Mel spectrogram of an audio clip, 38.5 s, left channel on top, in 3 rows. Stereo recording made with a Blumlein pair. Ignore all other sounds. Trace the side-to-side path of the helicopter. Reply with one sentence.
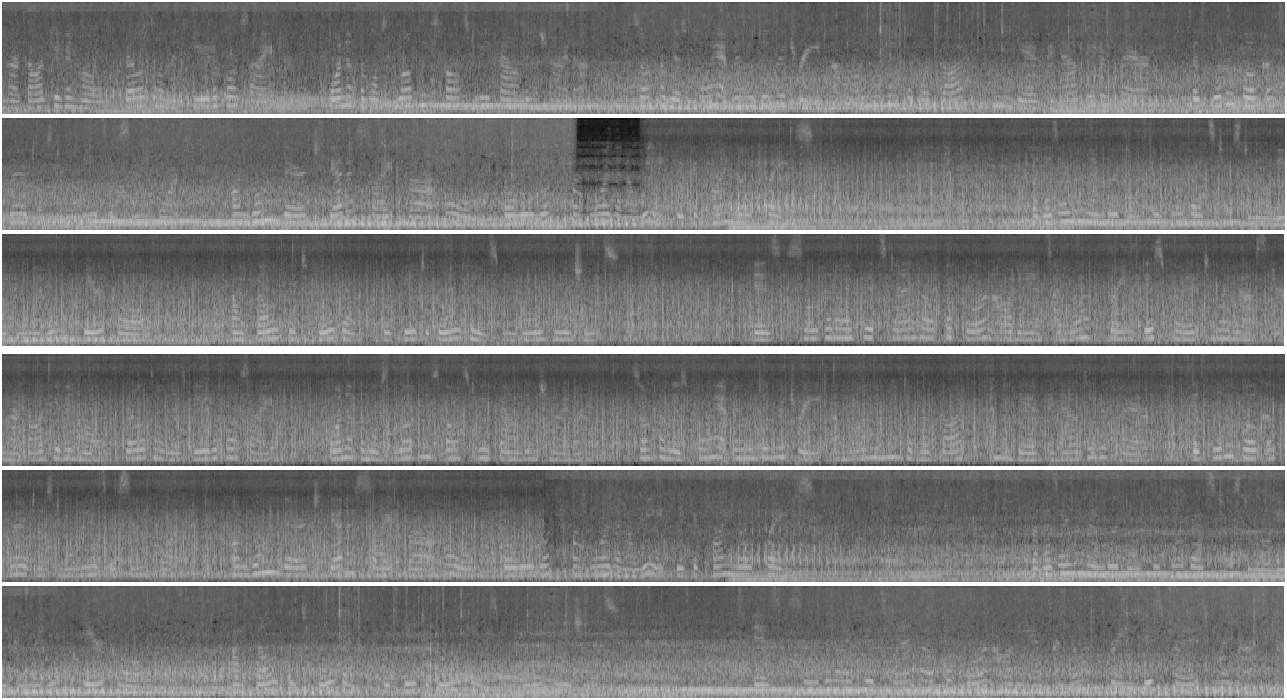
You can hear the helicopter move to the right.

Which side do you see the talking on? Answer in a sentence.
You can hear the talking in the centre.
